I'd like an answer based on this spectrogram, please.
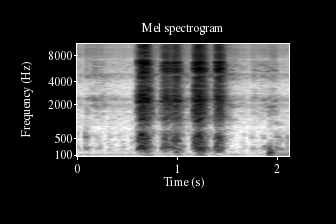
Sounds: Sniff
